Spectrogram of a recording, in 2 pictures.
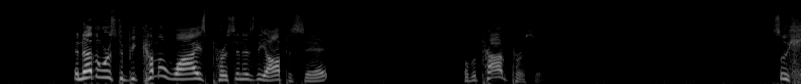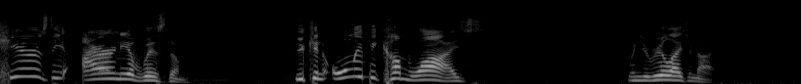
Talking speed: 115 wpm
